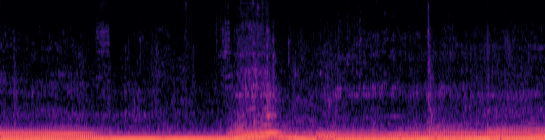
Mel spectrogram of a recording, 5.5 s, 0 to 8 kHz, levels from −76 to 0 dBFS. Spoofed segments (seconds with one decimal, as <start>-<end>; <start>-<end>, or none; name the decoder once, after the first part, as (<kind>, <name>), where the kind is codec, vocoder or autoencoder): 4.0-5.0 (codec, HILCodec)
